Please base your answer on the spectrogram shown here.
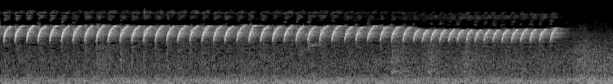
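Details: Male canary singing to stimulate the female to mate: a fast, even rolling trill of high, clear notes repeated about three per second, a slightly lower section near the end, then sudden silence.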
